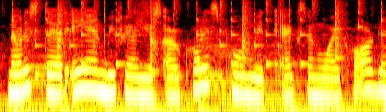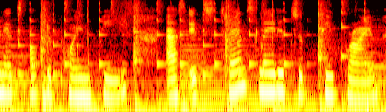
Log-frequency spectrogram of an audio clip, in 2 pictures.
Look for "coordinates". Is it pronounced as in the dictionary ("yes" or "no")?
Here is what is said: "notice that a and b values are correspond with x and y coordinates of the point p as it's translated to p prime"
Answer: yes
